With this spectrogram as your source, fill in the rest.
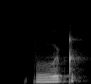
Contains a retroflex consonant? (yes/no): yes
